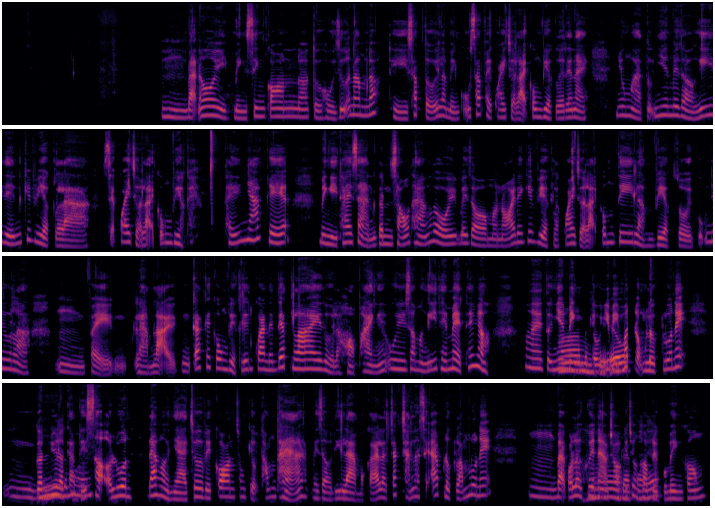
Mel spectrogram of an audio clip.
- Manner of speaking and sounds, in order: tapping; distorted speech; tsk; in English: "deadline"
- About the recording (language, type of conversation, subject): Vietnamese, advice, Làm thế nào để vượt qua nỗi sợ khi phải quay lại công việc sau một kỳ nghỉ dài?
